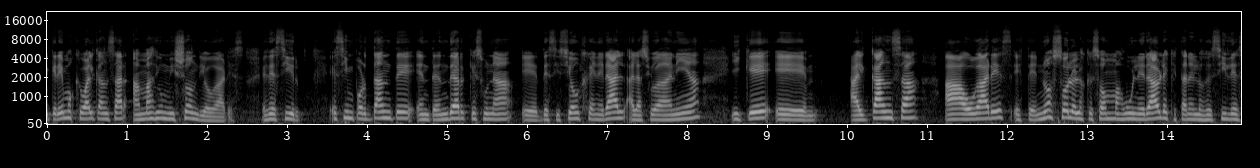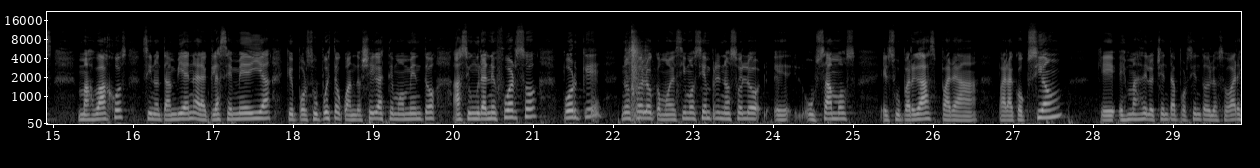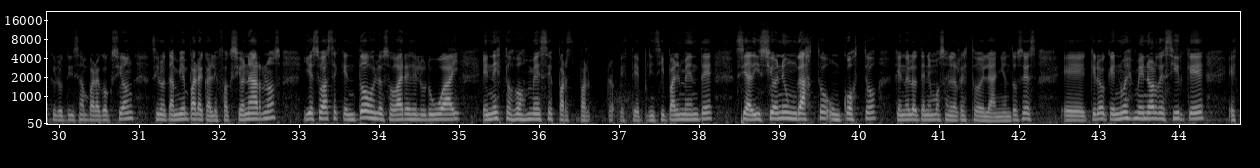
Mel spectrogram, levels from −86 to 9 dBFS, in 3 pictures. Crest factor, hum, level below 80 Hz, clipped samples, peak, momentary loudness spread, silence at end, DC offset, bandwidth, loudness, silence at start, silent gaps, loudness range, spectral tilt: 22 dB; none; -68 dBFS; under 0.1%; -12 dBFS; 11 LU; 0.05 s; under 0.1%; 13.5 kHz; -35 LUFS; 0 s; none; 6 LU; -5.5 dB/octave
